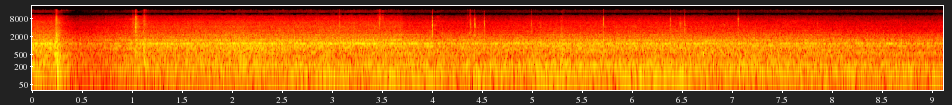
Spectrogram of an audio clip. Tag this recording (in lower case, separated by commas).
door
